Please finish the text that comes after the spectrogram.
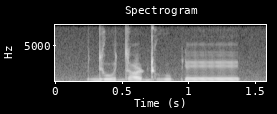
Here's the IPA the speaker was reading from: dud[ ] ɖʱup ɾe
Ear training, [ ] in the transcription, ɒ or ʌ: ɒ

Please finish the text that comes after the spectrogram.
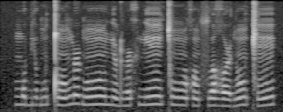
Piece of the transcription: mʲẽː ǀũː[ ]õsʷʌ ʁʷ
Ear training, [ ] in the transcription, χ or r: χ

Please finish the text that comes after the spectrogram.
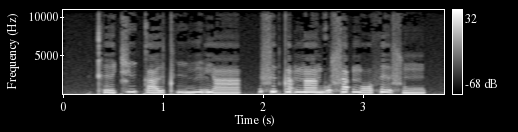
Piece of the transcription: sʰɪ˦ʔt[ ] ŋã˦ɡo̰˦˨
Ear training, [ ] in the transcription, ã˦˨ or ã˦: ã˦˨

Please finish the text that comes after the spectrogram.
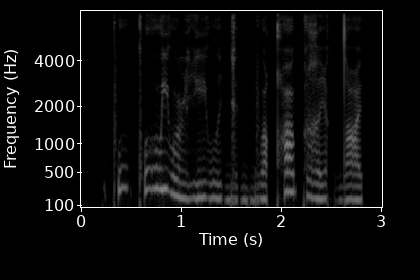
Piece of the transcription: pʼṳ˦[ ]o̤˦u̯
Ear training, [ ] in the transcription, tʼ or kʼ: kʼ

